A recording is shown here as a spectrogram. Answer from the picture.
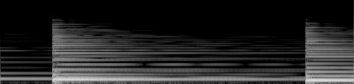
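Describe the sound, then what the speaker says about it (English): Blues piano connector riff in the middle register: two loud struck piano chords, the first ringing out long and slowly fading before the second lands, with no voices. "Here comes the connector."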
